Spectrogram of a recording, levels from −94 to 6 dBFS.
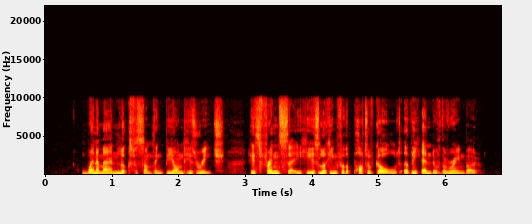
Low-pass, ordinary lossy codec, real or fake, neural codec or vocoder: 9.9 kHz; none; real; none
